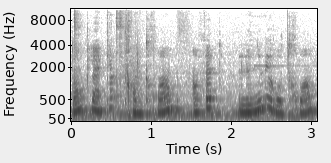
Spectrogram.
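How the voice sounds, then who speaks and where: Fairly slow speech from a woman, noticeable background noise all around. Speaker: energy therapist. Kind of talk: oracle card reading to camera.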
